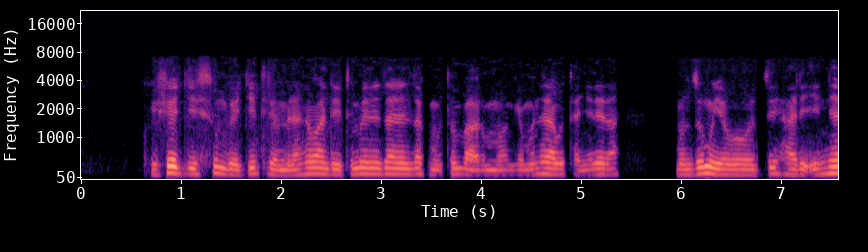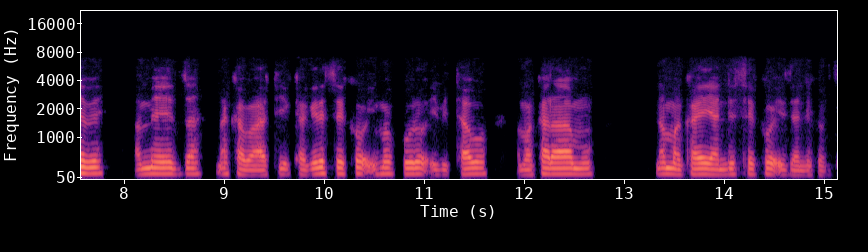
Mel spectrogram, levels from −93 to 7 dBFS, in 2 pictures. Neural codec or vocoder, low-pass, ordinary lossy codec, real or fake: none; 7.2 kHz; Opus, 24 kbps; real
